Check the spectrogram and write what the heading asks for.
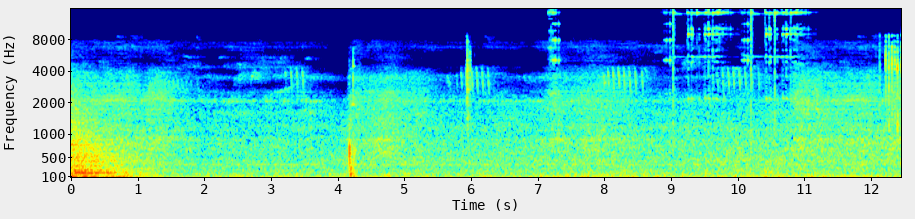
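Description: Steady low workshop background noise with a few sharp knocks and a short cluster of light clinks, from sand-casting mould boxes and tools being handled.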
